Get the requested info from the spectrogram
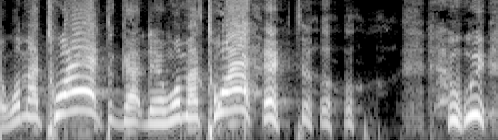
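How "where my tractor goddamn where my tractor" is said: higher mock yell of the lost tractor; imitating the man, pitched up. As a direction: call out high for the tractor, hammed up. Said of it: "The man said".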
